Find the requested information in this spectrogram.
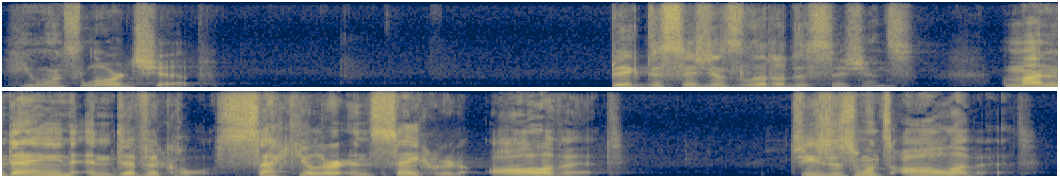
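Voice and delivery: normal talking voice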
